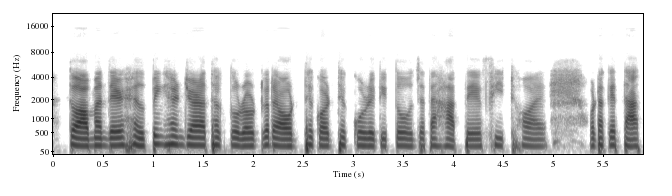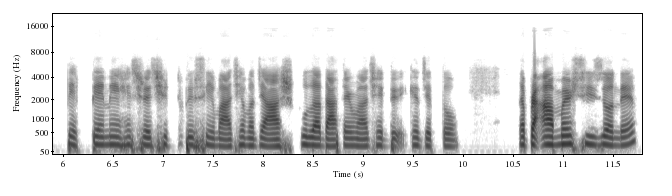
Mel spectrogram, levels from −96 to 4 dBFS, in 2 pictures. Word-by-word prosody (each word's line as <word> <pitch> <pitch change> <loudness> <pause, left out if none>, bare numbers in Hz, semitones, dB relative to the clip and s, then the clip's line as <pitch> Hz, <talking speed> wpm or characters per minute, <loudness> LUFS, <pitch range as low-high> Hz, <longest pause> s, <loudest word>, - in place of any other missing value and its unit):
তো - - -7 0.2
আমাদের 175 +1 +2
helping 195 +3 0
hand 195 -2 0
যারা 180 -1 +5
থাকতো 180 -1 -4
ওরা 165 0 +2 0.2
ওটা 180 - 0
অর্ধেক, 160 +3 -3
অর্ধেক 165 +1 -4
করে 170 -1 +1
দিতো 165 +1 -6 0.2
যাতে 165 +1 -4
হাতে 160 0 -2 0.2
ফিট 175 -3 -7
হয়। 160 -2 -3 0.5
ওটাকে 180 +1 -1
দাঁত 160 0 +3
দিয়ে 190 -4 -2
টেনে 195 -1 0
হেঁচড়ে 185 -1 -2
ছিড়তেছি, 190 +1 -4
মাঝে, 160 +4 0
মাঝে 170 0 -2
আঁশগুলা 185 +3 0
দাঁতের 170 +2 +1
মাঝে 165 +2 -3
ঢুইকে 170 +2 -5
যেত। 165 - -6 0.8
তারপর 190 - +6
আমের 205 +2 +5
সিজনে, 190 -2 0
175 Hz, 165 wpm, -25 LUFS, 165-190 Hz, 0.8 s, তারপর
